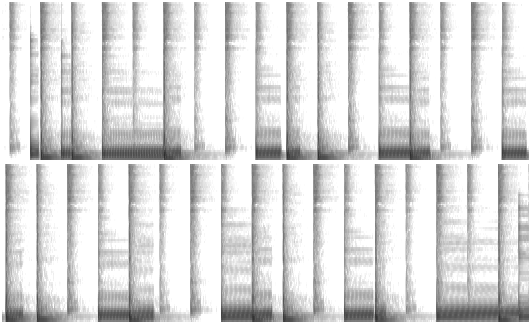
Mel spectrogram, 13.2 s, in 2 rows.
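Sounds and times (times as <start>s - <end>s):
bass tracks: 0.4s - 2.4s, 3.2s - 4.1s, 4.7s - 5.5s, 6.2s - 7.2s, 7.8s - 8.6s, 9.3s - 13.1s.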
